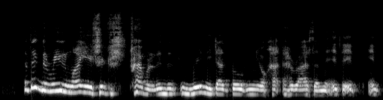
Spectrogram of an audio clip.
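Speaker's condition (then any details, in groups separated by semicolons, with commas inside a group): Cerebral palsy, mild; speech affected a bit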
